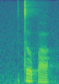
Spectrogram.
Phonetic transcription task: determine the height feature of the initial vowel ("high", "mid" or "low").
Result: mid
